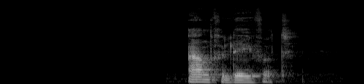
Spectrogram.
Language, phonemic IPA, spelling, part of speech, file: Dutch, /ˈaŋɣəˌlevərt/, aangeleverd, verb, Nl-aangeleverd.ogg
- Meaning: past participle of aanleveren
